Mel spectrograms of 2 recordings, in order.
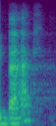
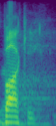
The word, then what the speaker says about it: Bakke: Back, which was decided in uh, 1978. Am I pronouncing that correct? I've always just said Back. Is Bakke. Yeah. Ah, Bakke. Thanks.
